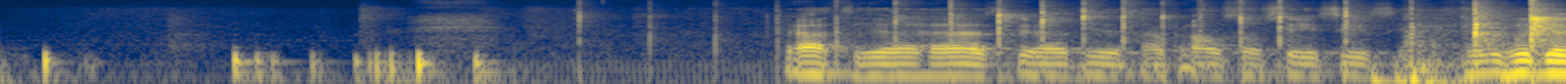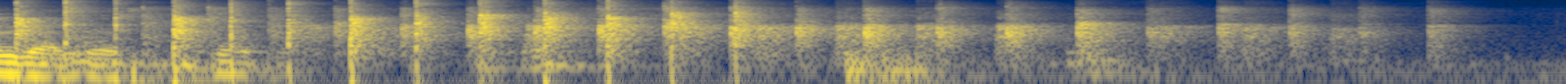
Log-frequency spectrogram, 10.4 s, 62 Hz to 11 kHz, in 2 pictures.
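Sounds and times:
audience applauding in rhythm: 0:01.4 - 0:10.2
speech: 0:02.6 - 0:06.3.

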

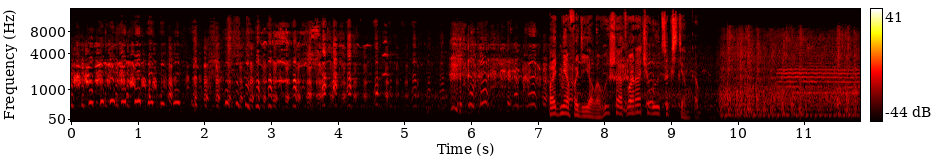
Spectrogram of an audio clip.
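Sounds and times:
laughter: 0:00.0 - 0:09.3
speech: 0:07.2 - 0:09.6
passenger train crossing a long bridge: 0:09.7 - 0:11.8.

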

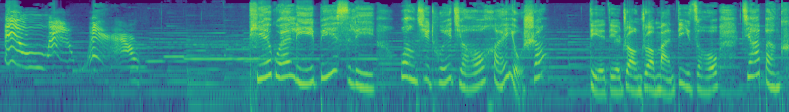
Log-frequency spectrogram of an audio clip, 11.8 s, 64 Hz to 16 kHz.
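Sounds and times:
cats meowing as they leap out of a box: 0:00.0 - 0:02.3
speech: 0:03.8 - 0:08.2, 0:08.8 - 0:11.8.

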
